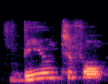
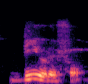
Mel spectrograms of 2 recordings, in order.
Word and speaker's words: beautiful: duas formas de pronunciar você pode pronunciar beautiful com esse T aqui bem enfatizado né beautiful ou você também pode pronunciar beautiful tá com esse T com som de R então As duas pronúncias são corretas a gente tem o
